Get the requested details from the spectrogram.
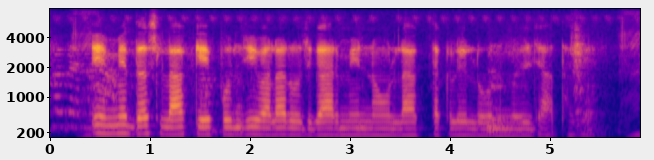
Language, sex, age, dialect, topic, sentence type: Bhojpuri, female, 25-30, Northern, banking, statement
